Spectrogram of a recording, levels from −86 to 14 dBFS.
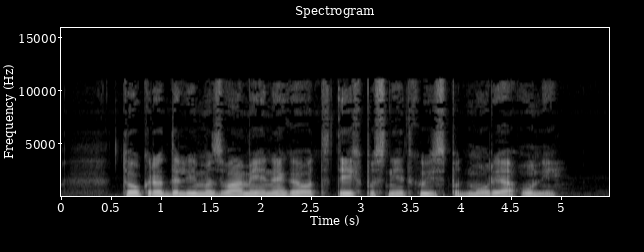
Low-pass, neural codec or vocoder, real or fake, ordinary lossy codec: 14.4 kHz; none; real; MP3, 48 kbps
